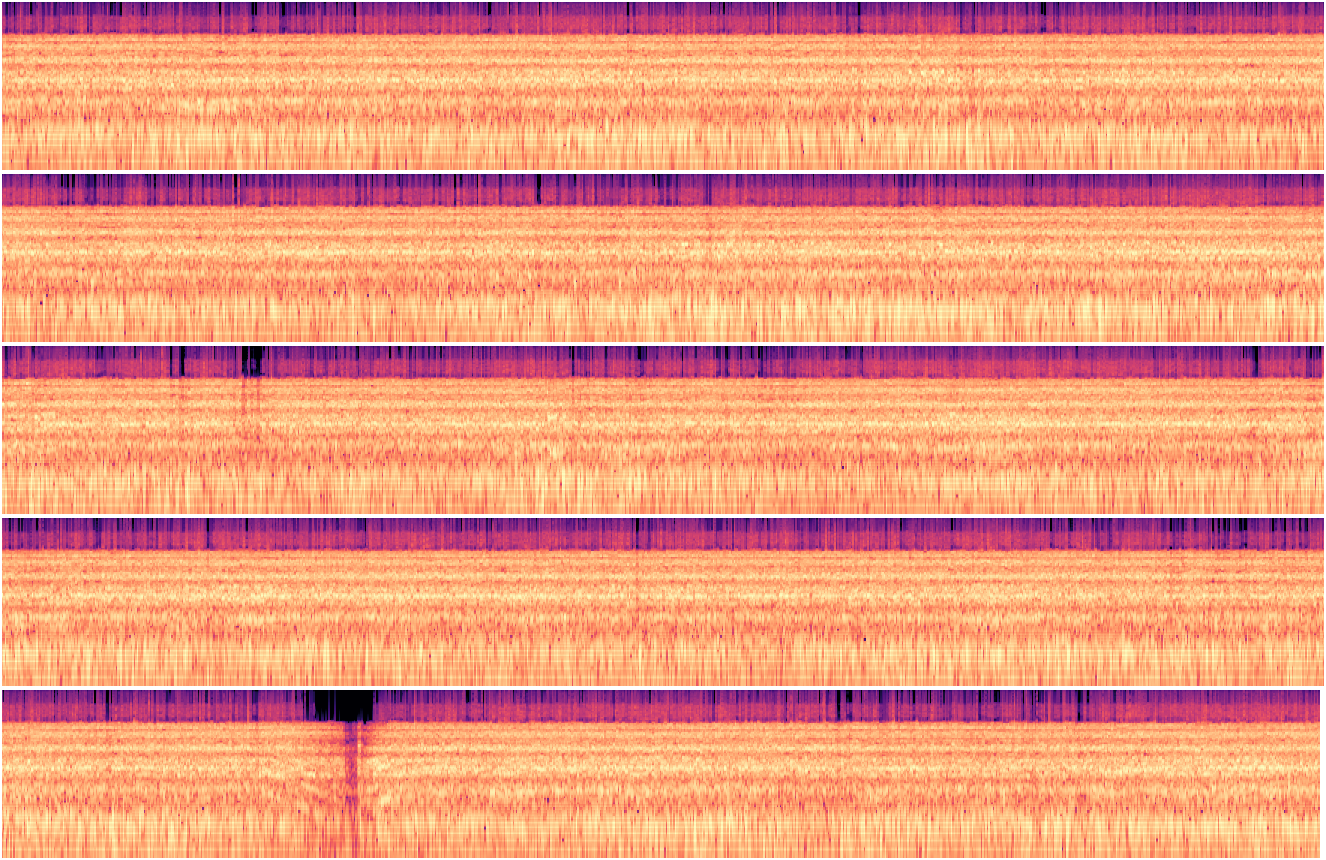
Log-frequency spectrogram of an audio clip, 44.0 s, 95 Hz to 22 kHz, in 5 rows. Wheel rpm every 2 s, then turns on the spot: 220, 230, 230, 230, 230, 230, 230, 220, 220, 230, 230, 230, 220, 230, 230, 230, 230, 230, 150, 200, 230, 220.
none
